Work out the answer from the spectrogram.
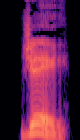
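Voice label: "j", US English, male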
